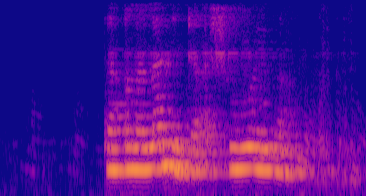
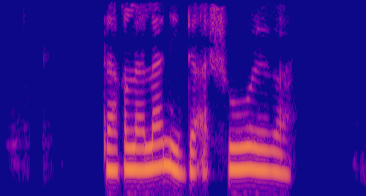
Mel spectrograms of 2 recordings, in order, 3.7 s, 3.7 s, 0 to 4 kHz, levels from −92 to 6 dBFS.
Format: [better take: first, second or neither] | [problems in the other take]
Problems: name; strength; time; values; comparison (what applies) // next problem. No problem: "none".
second | noise reduction (neural separator model SepFormer DNS4)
